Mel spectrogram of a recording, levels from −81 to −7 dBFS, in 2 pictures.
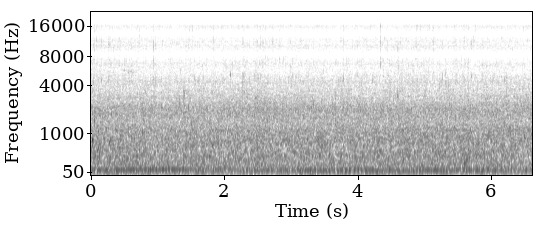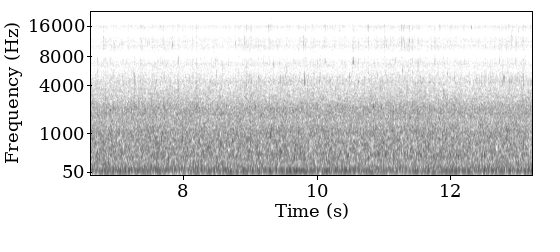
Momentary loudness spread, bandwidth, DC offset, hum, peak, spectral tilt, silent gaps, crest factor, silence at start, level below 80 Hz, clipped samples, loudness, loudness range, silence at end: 1 LU; 18.5 kHz; under 0.1%; none; -20 dBFS; -5 dB/octave; none; 18 dB; 0 s; -46 dBFS; under 0.1%; -39 LUFS; 0 LU; 0 s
